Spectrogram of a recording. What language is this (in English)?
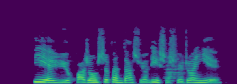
Chinese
